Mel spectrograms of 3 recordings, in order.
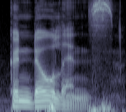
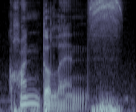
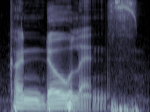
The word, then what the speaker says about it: condolence: Kadalasan nating sinasabi, condolence. The correct pronunciation of this word is condolence. Again, condolence.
